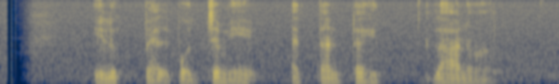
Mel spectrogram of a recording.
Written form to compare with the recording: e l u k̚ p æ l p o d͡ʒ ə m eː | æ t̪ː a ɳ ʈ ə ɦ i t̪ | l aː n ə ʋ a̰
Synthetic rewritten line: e l u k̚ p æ l p o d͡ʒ ə m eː | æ t̪ː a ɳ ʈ ə ɦ i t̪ | l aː n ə ʋ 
